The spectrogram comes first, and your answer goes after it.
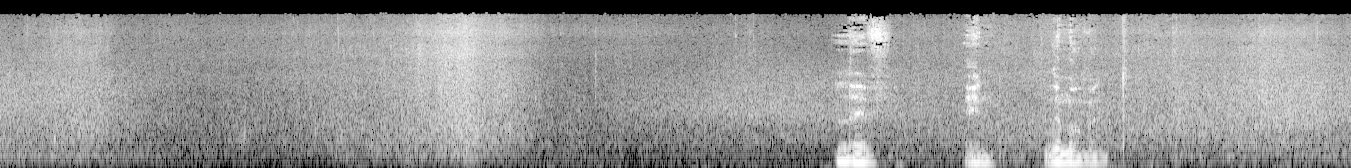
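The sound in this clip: Ocean waves with wind, a continuous rush of surf that swells and ebbs, followed by three short, heavy low bursts near the end.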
